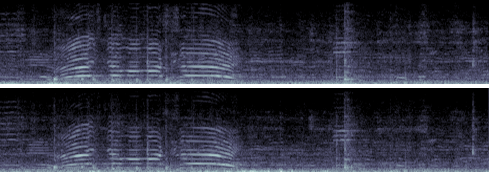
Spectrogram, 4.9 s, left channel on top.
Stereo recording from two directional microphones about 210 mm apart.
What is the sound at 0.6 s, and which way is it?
Vehicle, 50° left (ahead or behind).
